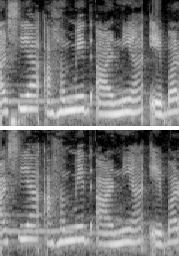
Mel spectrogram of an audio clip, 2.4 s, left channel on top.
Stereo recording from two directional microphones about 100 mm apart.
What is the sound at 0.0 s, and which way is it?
A woman's voice, 45° left (ahead or behind).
